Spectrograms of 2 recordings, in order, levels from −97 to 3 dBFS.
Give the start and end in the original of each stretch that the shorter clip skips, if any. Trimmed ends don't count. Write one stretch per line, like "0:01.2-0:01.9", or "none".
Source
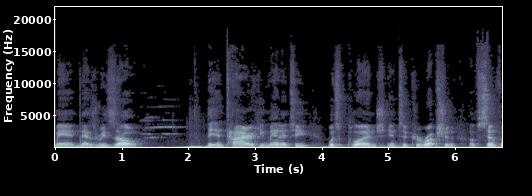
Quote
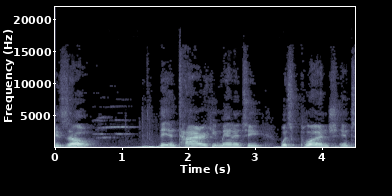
none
